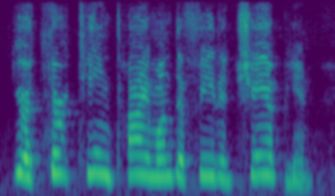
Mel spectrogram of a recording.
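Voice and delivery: you can't be serious; disbelief. Retold or imitated. Retold disbelief at Bill.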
